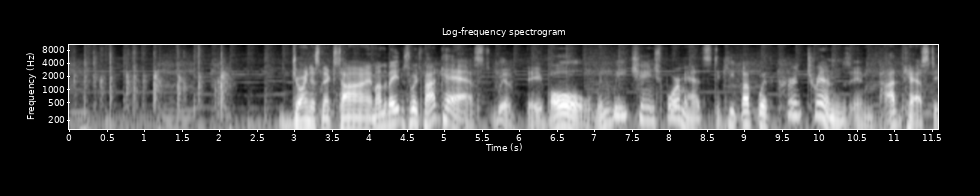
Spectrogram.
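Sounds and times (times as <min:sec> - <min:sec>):
hand clapping to close a show: 0:00.0 - 0:02.4
speech: 0:03.0 - 0:11.5.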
